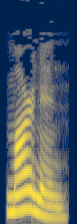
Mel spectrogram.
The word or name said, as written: marnin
